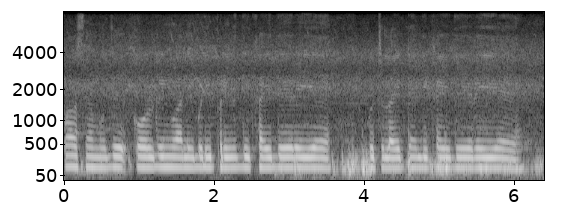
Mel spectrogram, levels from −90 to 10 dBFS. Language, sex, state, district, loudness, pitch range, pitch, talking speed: Hindi, male, Rajasthan, Bikaner, -14 LUFS, 140-145 Hz, 145 Hz, 170 wpm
